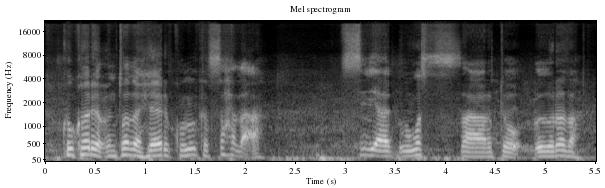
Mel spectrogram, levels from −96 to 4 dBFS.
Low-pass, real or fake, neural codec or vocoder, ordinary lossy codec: none; fake; codec, 44.1 kHz, 2.6 kbps, SNAC; none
